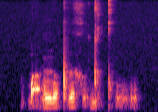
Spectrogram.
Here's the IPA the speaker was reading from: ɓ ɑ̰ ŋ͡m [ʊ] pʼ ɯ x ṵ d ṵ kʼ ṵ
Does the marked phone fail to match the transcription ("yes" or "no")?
yes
